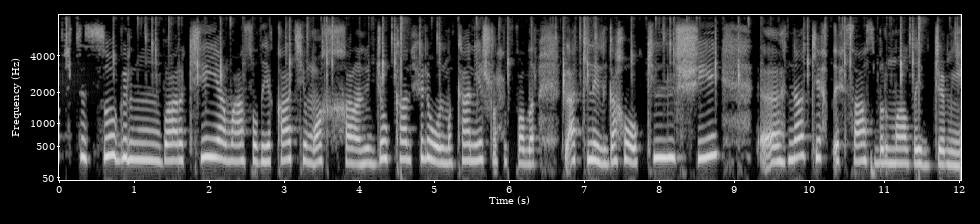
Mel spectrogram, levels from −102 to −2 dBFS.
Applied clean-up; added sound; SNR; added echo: classical method spectral subtraction.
